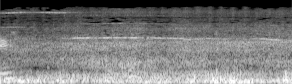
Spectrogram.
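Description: Street traffic: a steady low rumble of motor vehicle engines.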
